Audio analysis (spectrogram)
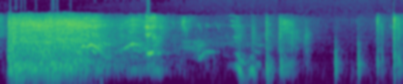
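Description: A single loud gunshot effect in a radio drama, a sharp broadband burst that decays over about a second and a half, followed by scattered knocks and brief voices speaking.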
